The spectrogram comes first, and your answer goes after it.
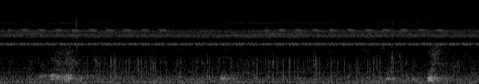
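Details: Nighttime insect chorus by a small fire: unbroken high buzzing trill in stacked tones, interrupted by three short soft thumps or knocks, one near the start and one near the end.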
